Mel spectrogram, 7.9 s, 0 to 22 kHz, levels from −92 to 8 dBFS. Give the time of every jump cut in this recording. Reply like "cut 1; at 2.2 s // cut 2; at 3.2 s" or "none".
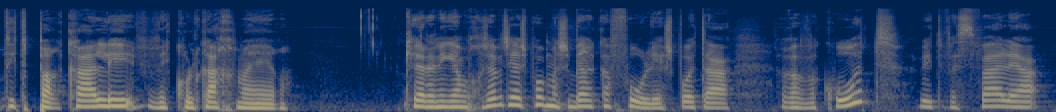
none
